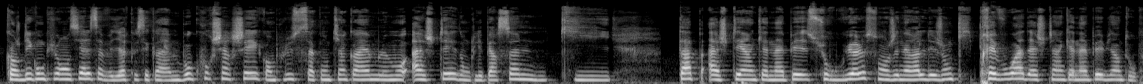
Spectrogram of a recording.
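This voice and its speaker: A young woman with a fairly high voice talks through a beginner lesson in a relaxed, chatty way. She fills her sentences with little spoken fillers as she explains things step by step like an online trainer. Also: fairly quick, gravelly. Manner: chatty, many fillers like "du coup" and "bah".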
